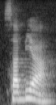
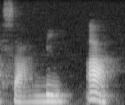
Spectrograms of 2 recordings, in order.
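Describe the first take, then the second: First: Said in the usual way. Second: "sabiá" slowly split into sa, bi, á; syllable by syllable. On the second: Shown as a demonstration. Teacher showing students the strongest syllable, "sabiá" slowly syllable by syllable. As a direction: say "sabiá" in separate syllables, slow, lower, ending on a drawn-out á. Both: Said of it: "qual é a sílaba mais forte".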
